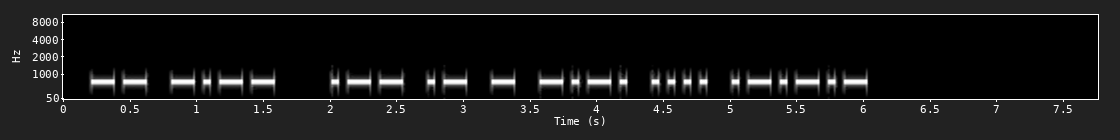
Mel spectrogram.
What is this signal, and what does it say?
Morse code, heard as a keyed tone, about 20 wpm, 700 Hz. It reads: MY WATCH.
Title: Sentences from Top 1000 Words - Review Part 1 - 20wpm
